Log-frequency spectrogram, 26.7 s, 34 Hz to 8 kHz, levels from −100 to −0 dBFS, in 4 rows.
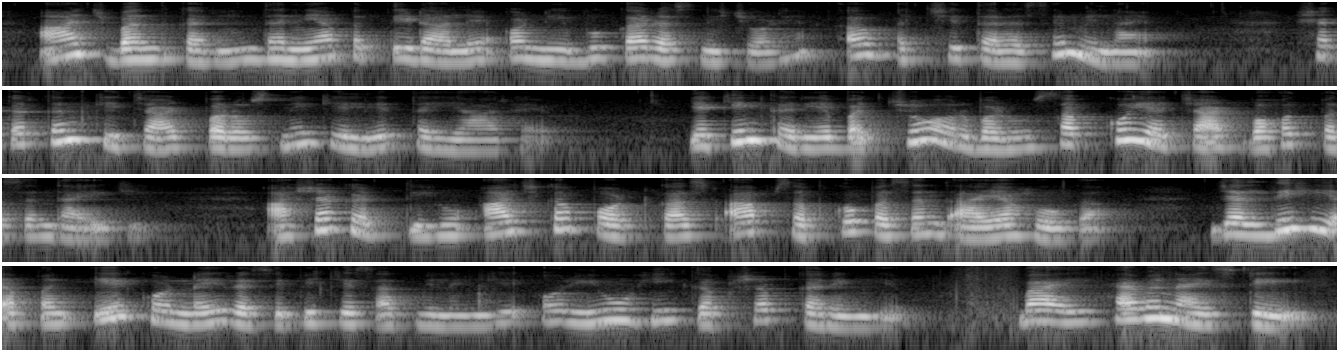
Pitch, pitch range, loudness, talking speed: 205 Hz, 185-245 Hz, -29 LUFS, 150 wpm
